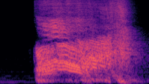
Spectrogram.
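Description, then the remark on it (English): A person imitates the loud, guttural roar of a massive creature at a city's gates, bursting in suddenly after near silence and holding for about a second and a half, rough and growling, before tapering slightly at the end. “You can hear chomping from the one that is feasting, and the one at the gates lets out a loud roar.”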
